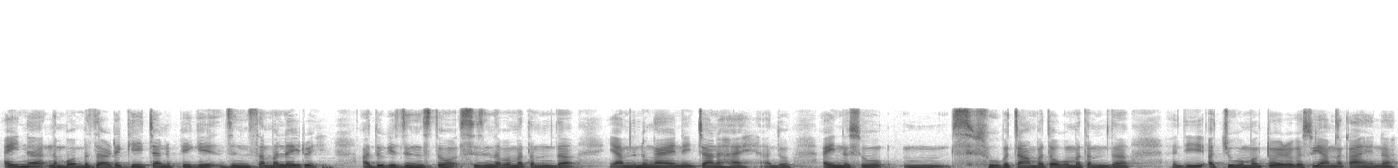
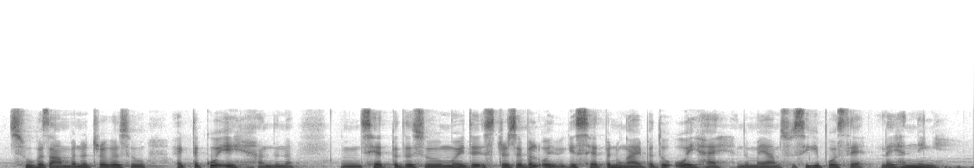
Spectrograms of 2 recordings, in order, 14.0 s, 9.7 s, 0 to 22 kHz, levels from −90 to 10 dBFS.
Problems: background sounds at intervals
